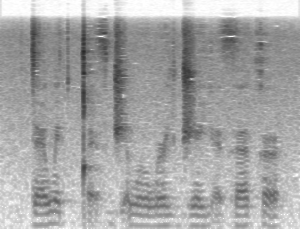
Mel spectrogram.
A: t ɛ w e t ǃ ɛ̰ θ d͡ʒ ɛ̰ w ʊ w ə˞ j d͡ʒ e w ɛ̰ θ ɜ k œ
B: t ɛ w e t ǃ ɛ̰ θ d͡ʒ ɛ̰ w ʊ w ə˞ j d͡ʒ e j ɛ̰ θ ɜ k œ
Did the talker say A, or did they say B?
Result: B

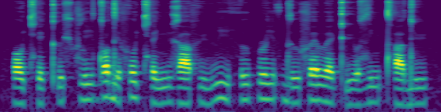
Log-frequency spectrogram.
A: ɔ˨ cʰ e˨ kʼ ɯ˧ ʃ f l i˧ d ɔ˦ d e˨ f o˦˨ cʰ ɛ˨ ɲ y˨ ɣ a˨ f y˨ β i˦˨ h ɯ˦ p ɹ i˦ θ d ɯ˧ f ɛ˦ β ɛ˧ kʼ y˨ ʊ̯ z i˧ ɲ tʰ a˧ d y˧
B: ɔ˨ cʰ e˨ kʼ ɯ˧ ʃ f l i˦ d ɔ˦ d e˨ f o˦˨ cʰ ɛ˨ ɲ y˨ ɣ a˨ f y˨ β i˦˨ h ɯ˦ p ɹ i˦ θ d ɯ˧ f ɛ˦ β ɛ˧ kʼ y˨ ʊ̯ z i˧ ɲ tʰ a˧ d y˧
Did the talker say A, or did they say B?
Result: A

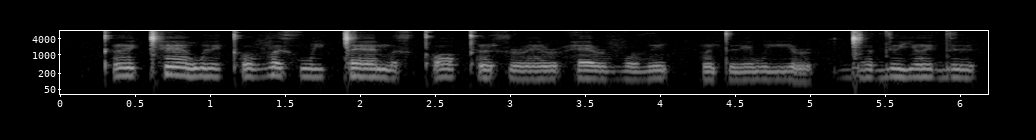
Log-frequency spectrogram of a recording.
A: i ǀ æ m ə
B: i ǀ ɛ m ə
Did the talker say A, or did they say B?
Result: B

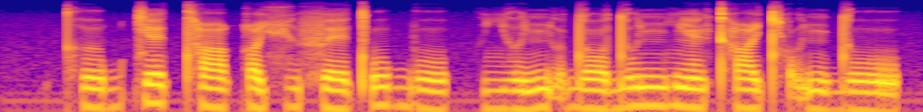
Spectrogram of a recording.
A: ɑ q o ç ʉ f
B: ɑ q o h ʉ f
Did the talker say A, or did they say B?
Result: A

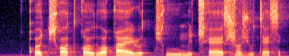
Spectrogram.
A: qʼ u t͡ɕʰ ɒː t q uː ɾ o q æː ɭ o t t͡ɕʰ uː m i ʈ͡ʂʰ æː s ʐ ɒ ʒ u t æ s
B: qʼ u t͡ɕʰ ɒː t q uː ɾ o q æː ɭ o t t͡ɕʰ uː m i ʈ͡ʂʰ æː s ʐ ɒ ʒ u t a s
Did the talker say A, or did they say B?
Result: A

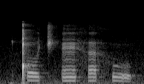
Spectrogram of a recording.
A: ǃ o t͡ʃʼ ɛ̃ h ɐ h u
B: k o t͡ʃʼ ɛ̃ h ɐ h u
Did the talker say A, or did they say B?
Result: A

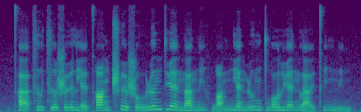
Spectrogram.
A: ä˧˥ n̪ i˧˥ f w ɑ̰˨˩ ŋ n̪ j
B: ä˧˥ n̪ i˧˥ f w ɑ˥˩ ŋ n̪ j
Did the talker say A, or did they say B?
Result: A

